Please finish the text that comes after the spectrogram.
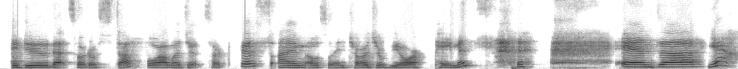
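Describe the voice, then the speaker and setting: A woman on the staff introducing her finance and translation work, halting and full of fillers. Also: mid-range voice. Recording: tinny phone-like call audio.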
